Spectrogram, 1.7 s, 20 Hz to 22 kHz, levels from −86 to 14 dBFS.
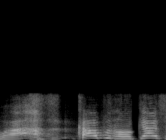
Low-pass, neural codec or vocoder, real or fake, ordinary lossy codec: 7.2 kHz; codec, 16 kHz in and 24 kHz out, 0.4 kbps, LongCat-Audio-Codec, four codebook decoder; fake; none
